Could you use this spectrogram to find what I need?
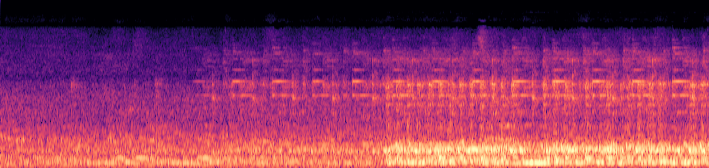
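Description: Electronic drones hum from an amplifier, swelling suddenly louder.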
